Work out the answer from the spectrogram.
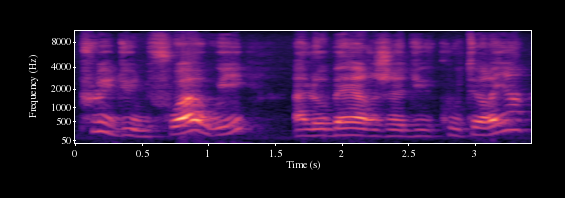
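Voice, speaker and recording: Calm ironic old blind man, voiced by a woman in an audiobook, mellow lowish tone. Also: slow pace. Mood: wry.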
